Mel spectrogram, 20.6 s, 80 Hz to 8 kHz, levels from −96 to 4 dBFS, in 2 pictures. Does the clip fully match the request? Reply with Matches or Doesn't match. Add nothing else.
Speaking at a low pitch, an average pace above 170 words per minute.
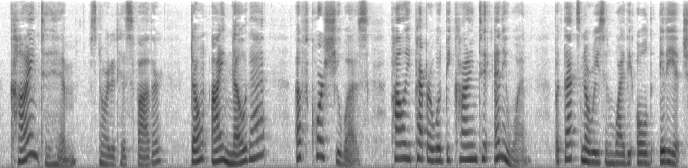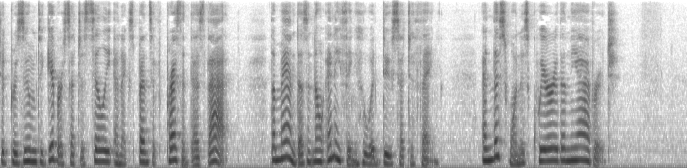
Doesn't match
